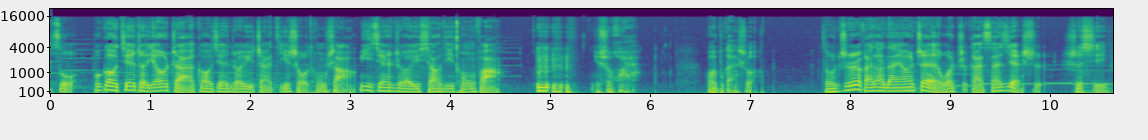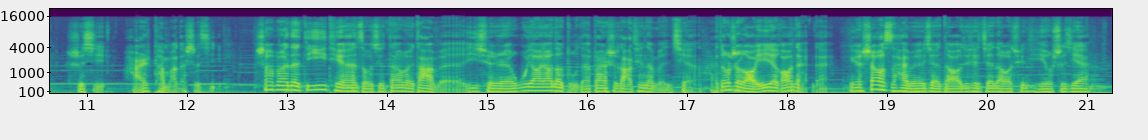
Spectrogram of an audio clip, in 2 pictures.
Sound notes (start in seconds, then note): 4.8 coughing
